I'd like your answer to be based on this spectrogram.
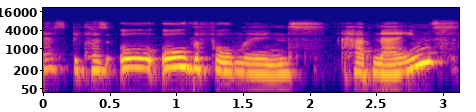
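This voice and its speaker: Against a quiet background, a woman speaks in a calm tone at a fairly slow pace. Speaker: meditation teacher. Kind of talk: guided meditation. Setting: voice only, no background music. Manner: slow, calm. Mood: warm, chatty intro. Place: home room. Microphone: webcam.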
